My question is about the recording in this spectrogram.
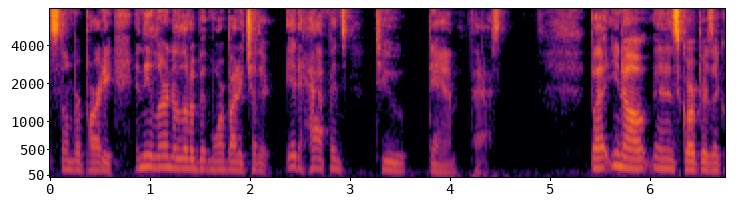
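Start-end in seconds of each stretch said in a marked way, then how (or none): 2.3-4.5 low, measured exasperation, word by word; slow, deliberate emphasis. Real, not acted. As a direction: space out "too damn fast". Exasperated complaint about rushed pacing.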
